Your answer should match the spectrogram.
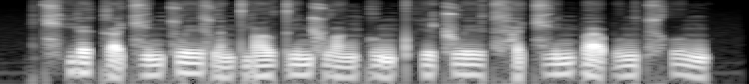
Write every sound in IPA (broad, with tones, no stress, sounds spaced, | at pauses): t͡ɕʰ j ɛ˥˩ k ä̰˨˩ t͡ɕ i˧˥ n t͡s w e˥˩ ɪ̯ s w a˩ n t̪ j ɑ˥ ʊ̯ t̪ i˥ n ʂ w ɑ˧˥ ŋ k ʊ̰˨˩ ŋ pʰ i˧˥ ʈ͡ʂ w e˥˩ ɪ̯ t͡sʰ ä˩ t͡ɕ i˥ n p ä̰˨˩ p ʊ˥˧ ŋ t͡sʰ ʊ˥˩ ŋ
